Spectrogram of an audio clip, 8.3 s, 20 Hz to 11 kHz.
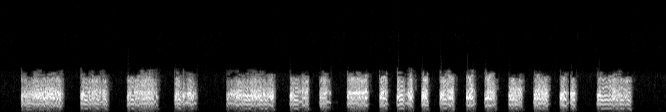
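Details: Hen decoy call, 2020, meant to attract wild chickens into traps: a run of around twenty gritty clucks, starting spaced and long, then quickening into short, clipped notes.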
